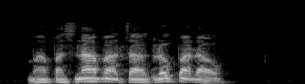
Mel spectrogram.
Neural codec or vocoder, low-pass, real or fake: codec, 16 kHz, 8 kbps, FreqCodec, larger model; 7.2 kHz; fake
